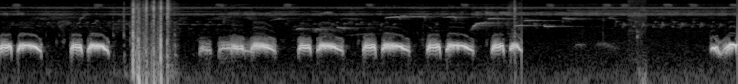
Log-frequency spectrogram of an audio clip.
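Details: Spotted dove, Indonesia, calling as a lure to draw wild doves: repeated two-part coos, a short wavering note then a longer level one, in a steady series, with a sharp clatter near the start, faint high chirps of other birds, and a constant high insect-like hum.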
